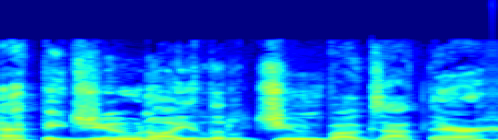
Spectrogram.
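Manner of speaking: condescending, patronizing, cutesy tone. Trying the greeting again for viewers: condescending and cutesy. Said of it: "Now I'm kinda condescending".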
